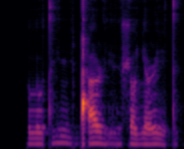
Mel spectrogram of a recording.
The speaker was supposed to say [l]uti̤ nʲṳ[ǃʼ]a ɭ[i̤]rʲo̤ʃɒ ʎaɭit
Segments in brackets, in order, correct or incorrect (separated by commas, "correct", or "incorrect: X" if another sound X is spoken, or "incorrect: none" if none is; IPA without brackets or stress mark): correct, correct, correct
